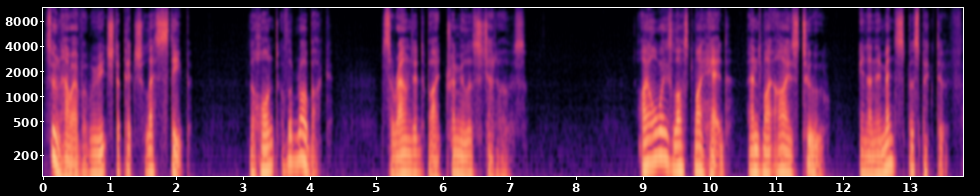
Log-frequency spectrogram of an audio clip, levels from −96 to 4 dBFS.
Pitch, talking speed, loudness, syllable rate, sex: 110 Hz, 130 wpm, -20 LUFS, 4.6 syllables/s, male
